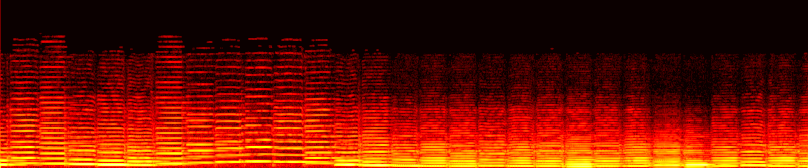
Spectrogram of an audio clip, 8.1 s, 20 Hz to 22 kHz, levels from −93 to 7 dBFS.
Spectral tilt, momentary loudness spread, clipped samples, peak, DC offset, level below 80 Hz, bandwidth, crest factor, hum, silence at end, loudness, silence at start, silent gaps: -2 dB/octave; 9 LU; under 0.1%; -2 dBFS; under 0.1%; -80 dBFS; 9.8 kHz; 14 dB; none; 0 s; -15 LUFS; 0 s; none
